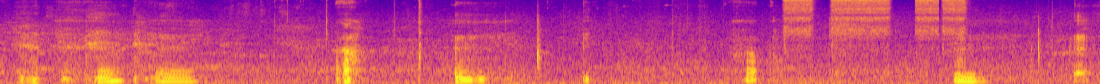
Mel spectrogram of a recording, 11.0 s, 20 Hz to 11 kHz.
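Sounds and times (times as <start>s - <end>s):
aerosol spray can hissing: 7.8s - 9.7s.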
